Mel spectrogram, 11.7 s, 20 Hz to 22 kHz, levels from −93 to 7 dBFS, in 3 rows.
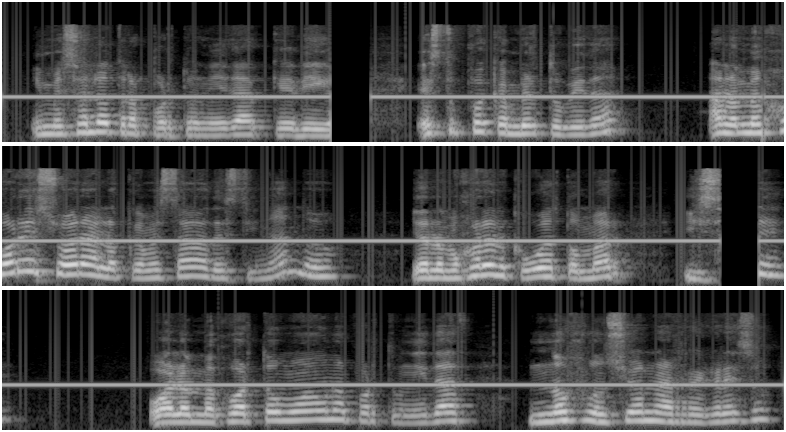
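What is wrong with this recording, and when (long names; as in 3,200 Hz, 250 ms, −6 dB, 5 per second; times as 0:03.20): surface crackle 22 per second −24 dBFS
whistle 1,500 Hz −25 dBFS
0:01.64–0:01.84: drop-out 205 ms
0:03.80–0:03.81: drop-out
0:07.50–0:07.70: drop-out 196 ms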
